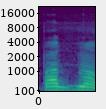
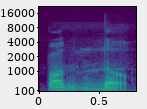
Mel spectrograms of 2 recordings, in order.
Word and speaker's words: পদ্ম: বলে নাও সঠিক উচ্চারণ হচ্ছে ছদ্দ পদ্ম অনেকে পদ্ম বলেন কিন্তু সঠিক উচ্চারণ হচ্ছে পদ্ম 11 নাম্বার রুলস দেখুন শব্দের মধ্যে বা শেষে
